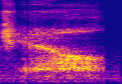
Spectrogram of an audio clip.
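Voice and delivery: soft, unvoiced whisper. Felix telepathically tells Casey to chill, whisper. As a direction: breathe the word out in a hushed whisper. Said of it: "it's coming in a whisper".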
